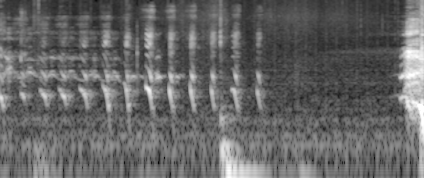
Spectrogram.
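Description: A man laughing hard in high-pitched, squeaky yelps, each falling in pitch, about four a second, fading out after about two and a half seconds. A soft low thump comes a little after two seconds.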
